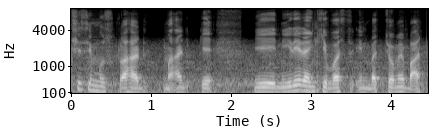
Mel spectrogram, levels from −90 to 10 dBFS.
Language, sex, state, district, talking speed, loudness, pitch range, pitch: Hindi, male, Bihar, Katihar, 185 wpm, -16 LUFS, 105-125 Hz, 115 Hz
